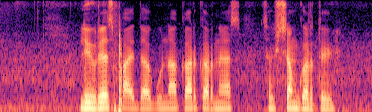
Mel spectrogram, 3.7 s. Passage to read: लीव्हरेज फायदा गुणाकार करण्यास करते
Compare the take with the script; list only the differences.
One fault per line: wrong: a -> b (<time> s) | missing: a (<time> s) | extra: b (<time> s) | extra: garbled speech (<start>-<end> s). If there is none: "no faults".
extra: सक्षम (2.6 s)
